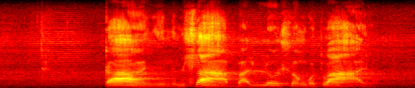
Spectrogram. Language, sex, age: Swati, male, 24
